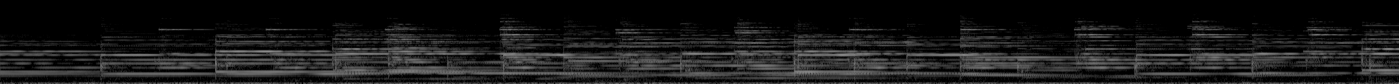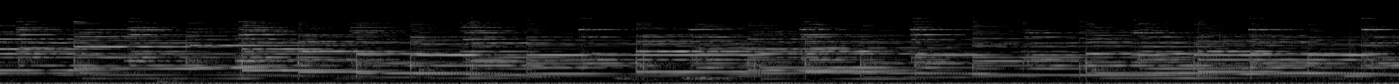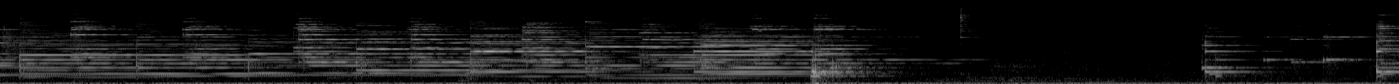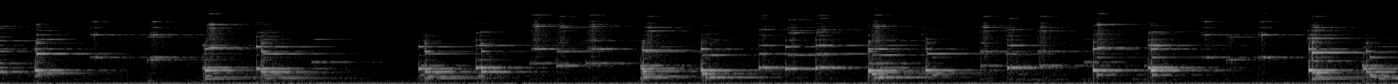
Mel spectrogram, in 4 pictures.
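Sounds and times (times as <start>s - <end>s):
handbells ringing: 0.0s - 37.8s, 40.0s - 45.6s, 46.2s - 55.9s.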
